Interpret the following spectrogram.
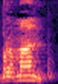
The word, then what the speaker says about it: Brahma: In a neuter gender, we have Brahman. Brahman is in the neuter gender, and Brahma with a long A is masculine gender and designates the Lord of creation, the God, Chaturmukha, 4-faced Brahma.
